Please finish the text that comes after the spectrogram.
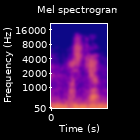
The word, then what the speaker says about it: Askja: Do you pronounce it like that? Askja.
